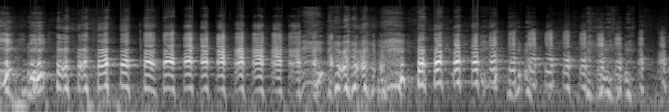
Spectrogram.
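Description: Uncontrolled laughter in rapid ha-ha pulses, about four or five a second. It comes in two long fits with a brief break about three seconds in.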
